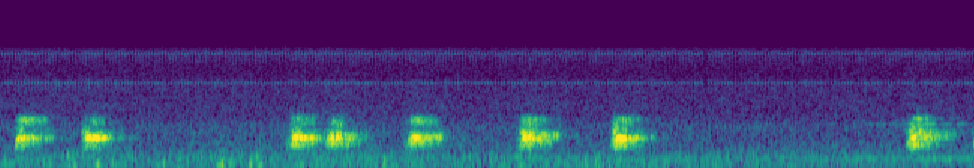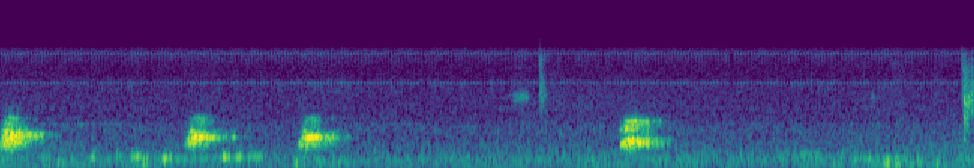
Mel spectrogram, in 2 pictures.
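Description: An animal calling in short, sharp calls, singly and in quick pairs, about a dozen with irregular pauses between them.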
